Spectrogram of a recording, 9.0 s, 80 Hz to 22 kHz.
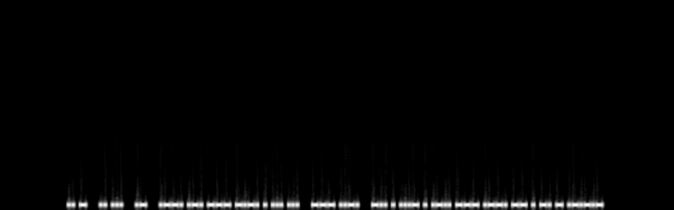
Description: Morse code, heard as a keyed tone, about 41 wpm, 700 Hz. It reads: IT IS A PROCESS OF DEVELOPMENT.
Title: Sentences from Top 1000 Words - Review Part 4 - 45wpm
